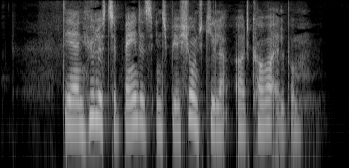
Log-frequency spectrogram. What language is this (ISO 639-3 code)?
dan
